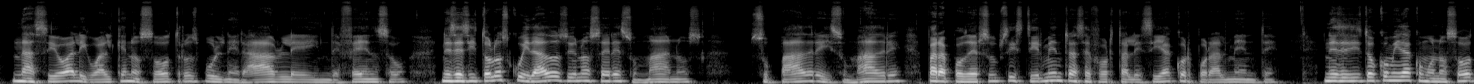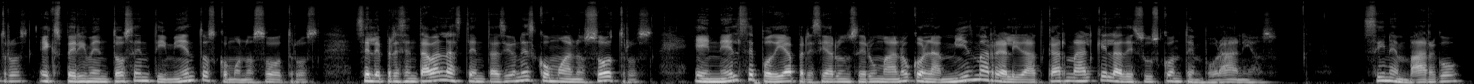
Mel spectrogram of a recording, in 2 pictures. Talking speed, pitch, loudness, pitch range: 125 wpm, 130 Hz, -22 LUFS, 115-155 Hz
